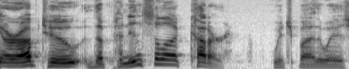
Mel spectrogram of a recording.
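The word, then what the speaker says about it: Qatar: closer closer it's a gutter gutter okay let's do it this Arabic cue is almost a G okay almost I know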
